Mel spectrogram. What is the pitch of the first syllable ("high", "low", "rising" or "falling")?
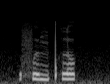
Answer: low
